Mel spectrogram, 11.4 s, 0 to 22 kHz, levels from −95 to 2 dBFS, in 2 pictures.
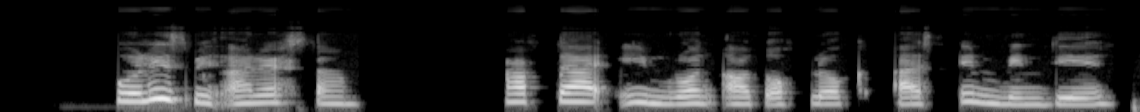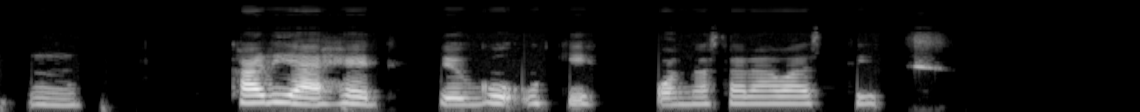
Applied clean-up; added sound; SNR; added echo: none; none; none; none.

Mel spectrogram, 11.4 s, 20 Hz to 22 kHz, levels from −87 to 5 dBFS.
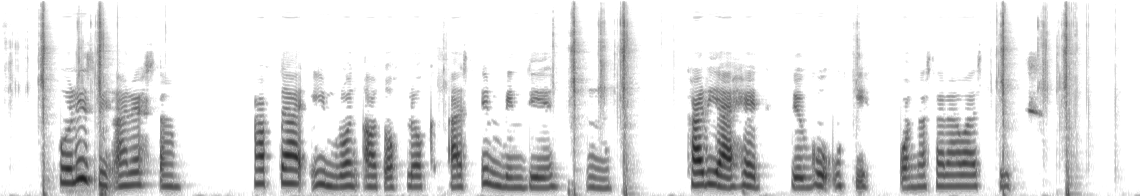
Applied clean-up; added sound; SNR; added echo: classical method log-MMSE.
